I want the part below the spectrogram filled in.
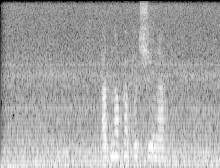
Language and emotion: Russian, neutral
